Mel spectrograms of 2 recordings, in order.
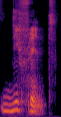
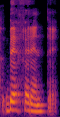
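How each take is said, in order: First: The middle vowel is swallowed and dropped. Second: The middle vowel is fully pronounced. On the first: The speaker calls it right. "This U that we swallow, that we eat" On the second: The speaker calls it wrong. "we are not going to say diferente. That is not European Portuguese"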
